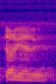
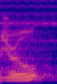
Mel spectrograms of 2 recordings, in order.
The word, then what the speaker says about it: Dorielu: Dorielu is the Japanese pronunciation of that tune. In English, it just sounds like drool, but yeah, the Japanese Dorielu.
